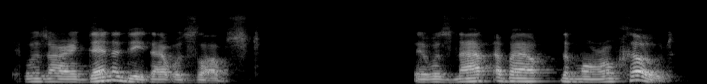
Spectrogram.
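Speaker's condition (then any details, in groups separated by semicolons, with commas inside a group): ALS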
